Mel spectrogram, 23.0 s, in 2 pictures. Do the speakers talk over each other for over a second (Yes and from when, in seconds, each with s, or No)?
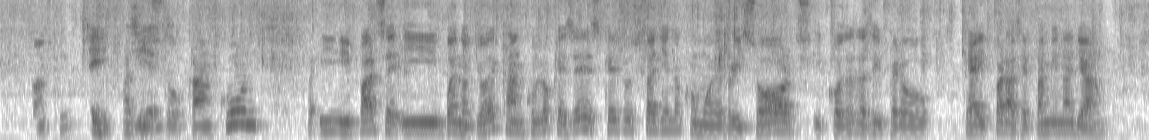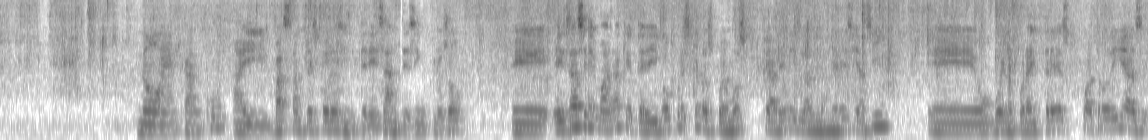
No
